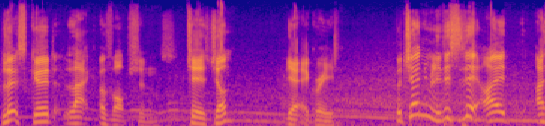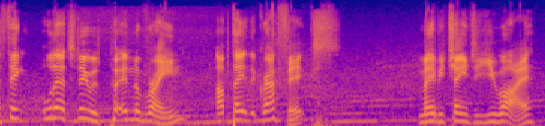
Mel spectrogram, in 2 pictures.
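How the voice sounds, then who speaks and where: A man's voice: sits high, animated, normal speed, noisy background. A man with a London accent chatting and joking with his live stream chat while playing a racing game. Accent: London English. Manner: chatty, jokey, reads chat aloud.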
